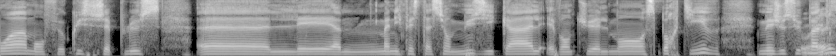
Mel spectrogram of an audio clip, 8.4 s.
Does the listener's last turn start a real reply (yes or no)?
no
